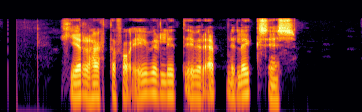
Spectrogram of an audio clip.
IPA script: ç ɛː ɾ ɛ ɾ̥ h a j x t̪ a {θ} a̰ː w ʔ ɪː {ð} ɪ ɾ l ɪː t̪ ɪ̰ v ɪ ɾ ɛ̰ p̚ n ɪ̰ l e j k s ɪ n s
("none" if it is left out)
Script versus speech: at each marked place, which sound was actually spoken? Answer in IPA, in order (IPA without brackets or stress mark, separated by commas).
f, v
